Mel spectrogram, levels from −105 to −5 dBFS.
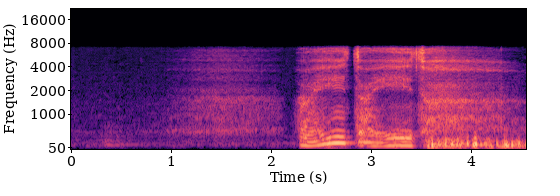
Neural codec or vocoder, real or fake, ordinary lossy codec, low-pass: codec, 16 kHz, 8 kbps, FreqCodec, larger model; fake; none; 7.2 kHz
